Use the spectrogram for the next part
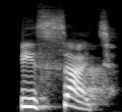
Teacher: The stress is on the last syllable, because if you put it on the first one and say pisat', then it will change the meaning completely.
